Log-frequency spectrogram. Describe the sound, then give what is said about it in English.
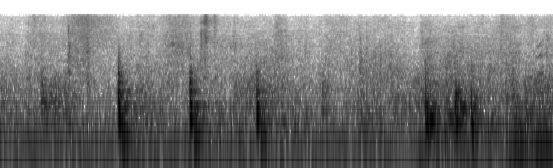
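A door shuts with a solid knock, followed by a series of sharp mechanical clicks and clunks as a lock is worked, fairly clear, with no one speaking. “Lock the door!”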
